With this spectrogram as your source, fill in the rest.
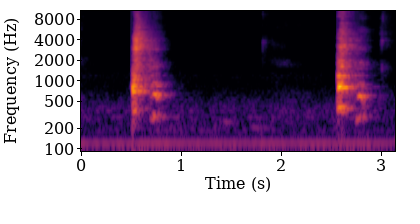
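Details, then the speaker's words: Two separate sharp, dry single coughs about two seconds apart over a steady low hum, from an adult reporting allergy-season bronchial spasms with weather change, making breathing hard, and who uses an inhaler; cough. "y'all forget is allergy season okay I have bronchial spasms during this time because of the weather change for my lungs twitch it is hard for me to breathe"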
